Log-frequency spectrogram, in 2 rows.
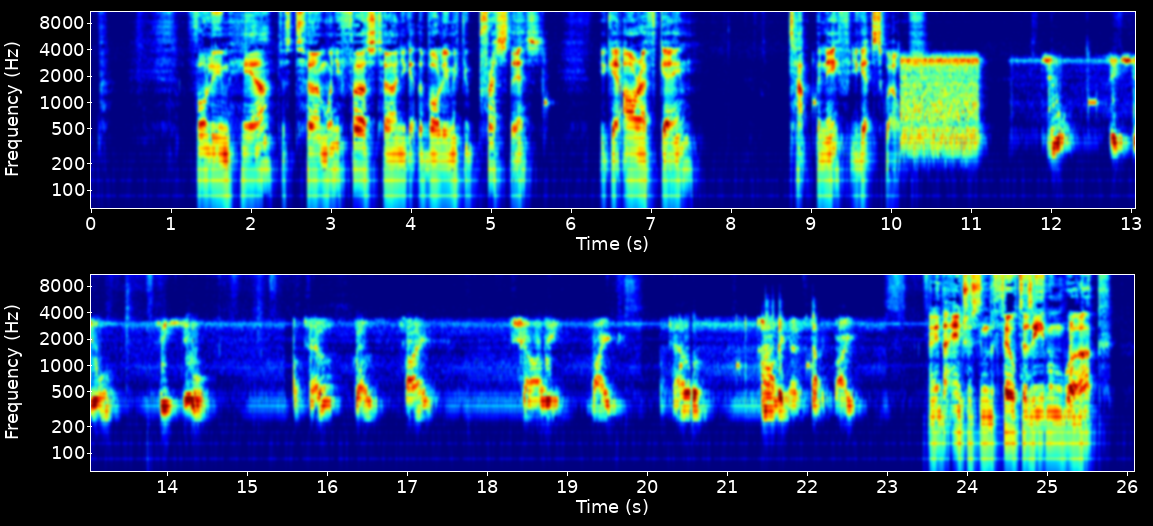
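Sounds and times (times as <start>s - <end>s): faint high whine: 10.1s - 25.5s
radio voice talking: 10.1s - 25.5s.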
